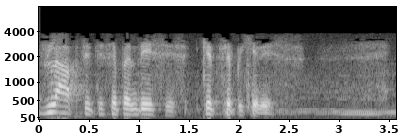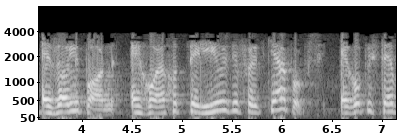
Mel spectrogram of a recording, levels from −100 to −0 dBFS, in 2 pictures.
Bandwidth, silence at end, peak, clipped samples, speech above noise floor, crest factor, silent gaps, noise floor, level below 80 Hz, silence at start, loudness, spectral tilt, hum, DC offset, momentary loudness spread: 4 kHz; 0 s; -4 dBFS; under 0.1%; 20 dB; 16 dB; none; -39 dBFS; -50 dBFS; 0 s; -19 LUFS; -11.5 dB/octave; none; under 0.1%; 18 LU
